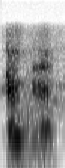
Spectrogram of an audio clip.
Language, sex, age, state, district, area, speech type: Telugu, male, 30-45, Andhra Pradesh, N T Rama Rao, urban, conversation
